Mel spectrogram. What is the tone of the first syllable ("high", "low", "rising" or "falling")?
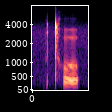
low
